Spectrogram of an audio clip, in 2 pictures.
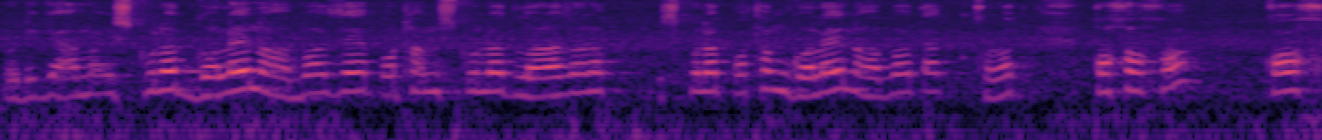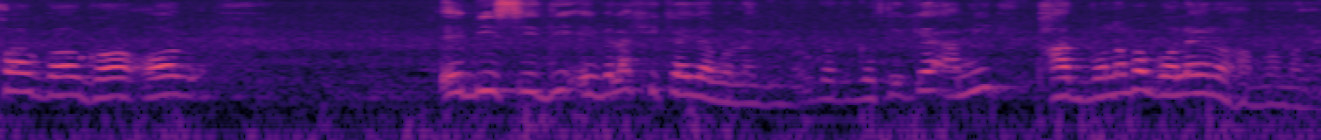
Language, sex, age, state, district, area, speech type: Assamese, male, 30-45, Assam, Morigaon, rural, spontaneous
